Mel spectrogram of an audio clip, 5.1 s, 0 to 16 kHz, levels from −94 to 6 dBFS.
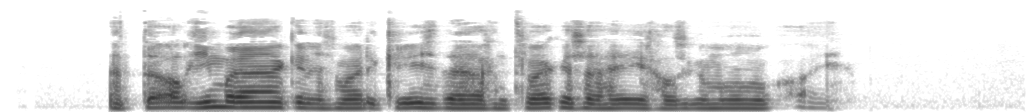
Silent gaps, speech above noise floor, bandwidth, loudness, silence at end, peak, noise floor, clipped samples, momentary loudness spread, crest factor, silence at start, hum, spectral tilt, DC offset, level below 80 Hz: none; 57 dB; 8.4 kHz; -22 LUFS; 1.05 s; -6 dBFS; -79 dBFS; under 0.1%; 10 LU; 18 dB; 0.55 s; none; -7.5 dB/octave; under 0.1%; -76 dBFS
